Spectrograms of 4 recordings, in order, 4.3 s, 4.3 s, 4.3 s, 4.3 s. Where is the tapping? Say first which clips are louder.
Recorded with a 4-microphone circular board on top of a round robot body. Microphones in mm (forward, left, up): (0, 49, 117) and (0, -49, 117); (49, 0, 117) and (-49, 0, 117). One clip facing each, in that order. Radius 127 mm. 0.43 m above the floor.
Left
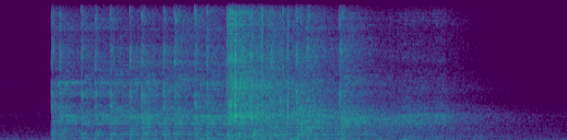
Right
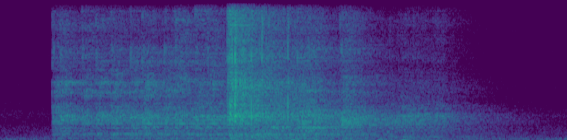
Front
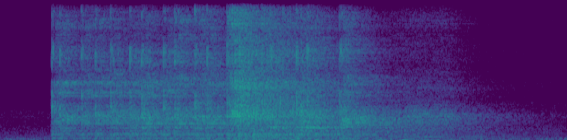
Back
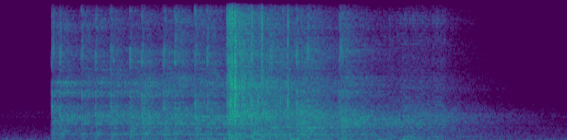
Left 2 dB, back 1 dB; 90° left, 1.7 m.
